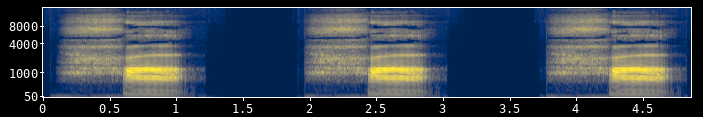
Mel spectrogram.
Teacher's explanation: ہا کی درست آواز کی پہچان یہ ہے کہ ادائیگی کے وقت گلے میں کچھ دباؤ سا محسوس ہوگا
